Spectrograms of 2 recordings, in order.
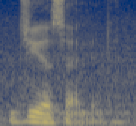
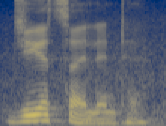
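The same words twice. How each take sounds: No difference in how they are said.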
